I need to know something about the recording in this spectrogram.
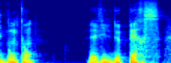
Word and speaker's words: Perth: temps la ville de perth ça s'écrit pas pareil c'est p rth faudrait dire perf nous retournons au 20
